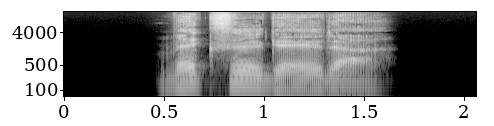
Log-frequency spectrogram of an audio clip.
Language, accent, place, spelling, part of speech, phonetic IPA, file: German, Germany, Berlin, Wechselgelder, noun, [ˈvɛksl̩ˌɡɛldɐ], De-Wechselgelder.ogg
- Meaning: nominative/accusative/genitive plural of Wechselgeld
